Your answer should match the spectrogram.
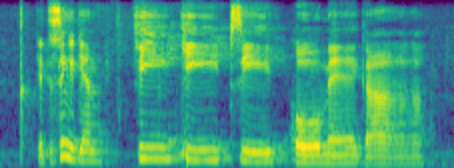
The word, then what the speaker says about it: omega: Oh Meg and the Omega sounds like the O in tone it's a long Oh sound and it is always a long o sound so it's not like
